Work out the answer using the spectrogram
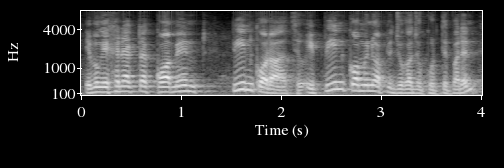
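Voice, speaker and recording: A man's voice: sits high, big pitch swings, fast, darkish tone. A young man from Bangladesh, teaching a live online admission class, explaining step by step and often checking whether students follow.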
